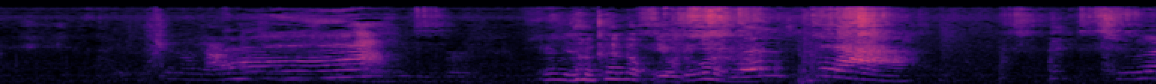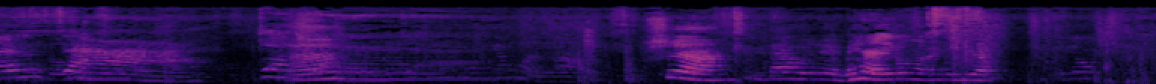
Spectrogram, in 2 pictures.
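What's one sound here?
A toddler boy chatters in a high voice close by.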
